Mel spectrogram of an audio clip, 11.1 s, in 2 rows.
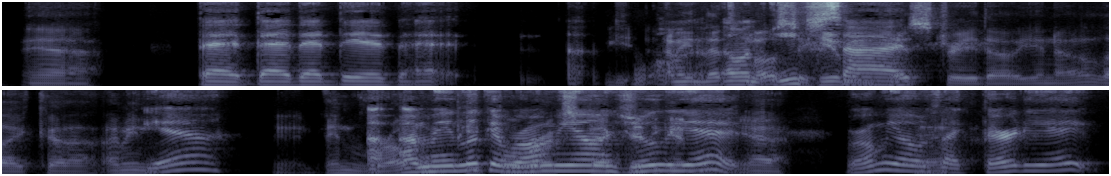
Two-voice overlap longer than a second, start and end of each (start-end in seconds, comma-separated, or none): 3.3-4.6, 7.4-9.3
